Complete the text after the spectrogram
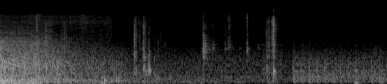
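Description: A rifle's metal parts click and clack as it is handled.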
